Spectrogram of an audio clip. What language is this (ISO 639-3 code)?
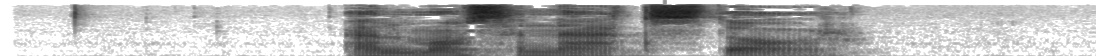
fas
